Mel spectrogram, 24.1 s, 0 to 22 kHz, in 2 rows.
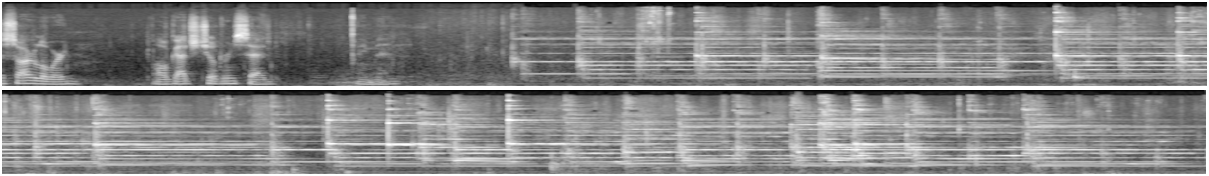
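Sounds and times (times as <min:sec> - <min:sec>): handbell choir ringing chords: 0:05.1 - 0:24.0.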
